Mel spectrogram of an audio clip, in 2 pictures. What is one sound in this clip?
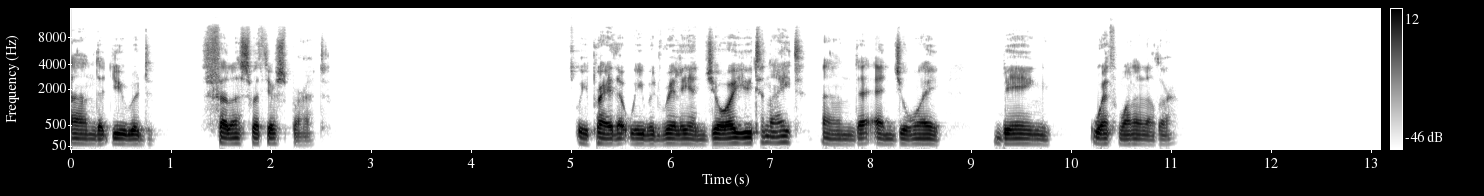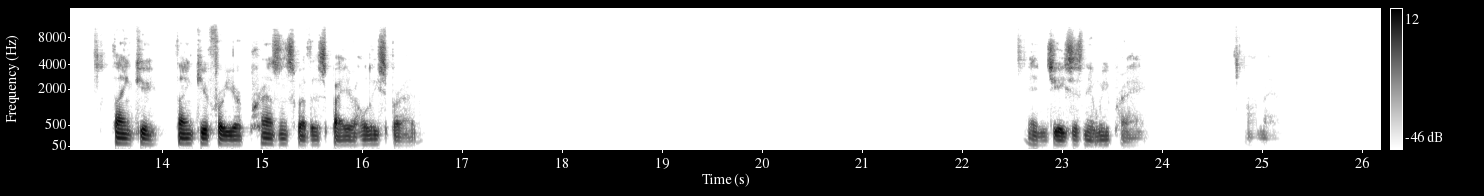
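A middle-aged man speaks calmly into a microphone in an echoing hall, pausing between phrases.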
